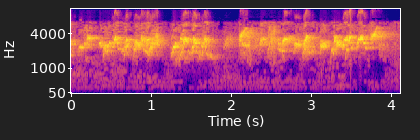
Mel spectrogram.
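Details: Red-whiskered bulbul (jambul), a hobby bird, singing a dense, fast run of chattering, warbled phrases that sit high and run almost without pause, with a faint steady hum underneath.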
